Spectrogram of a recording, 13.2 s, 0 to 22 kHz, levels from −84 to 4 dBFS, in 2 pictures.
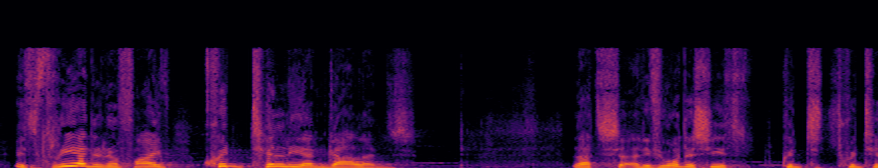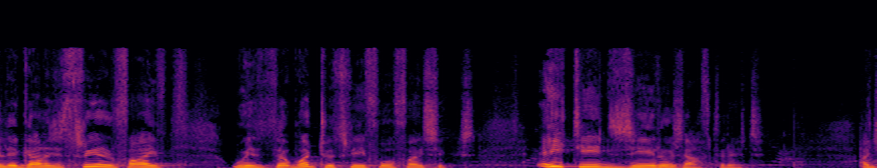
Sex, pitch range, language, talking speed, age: male, 165-225 Hz, English, 130 wpm, 60-79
